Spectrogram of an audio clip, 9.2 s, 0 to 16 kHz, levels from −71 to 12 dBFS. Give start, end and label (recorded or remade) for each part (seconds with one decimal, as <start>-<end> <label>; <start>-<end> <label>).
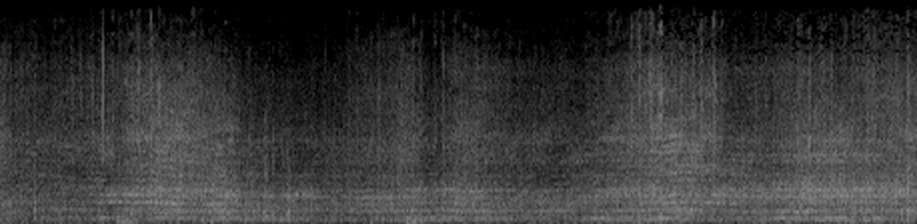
0.0-6.6 remade; 6.6-9.2 recorded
